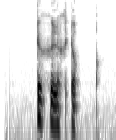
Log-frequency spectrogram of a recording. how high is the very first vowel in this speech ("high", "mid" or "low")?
mid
